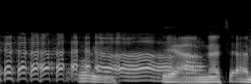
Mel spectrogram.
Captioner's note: laughing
